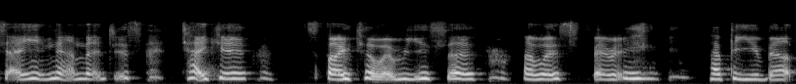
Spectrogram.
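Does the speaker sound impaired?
Yes: cerebral palsy; cerebral palsy affecting right side of body including right hand.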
